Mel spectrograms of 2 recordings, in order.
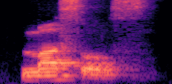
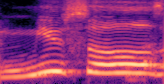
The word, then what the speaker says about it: MUSECLS: I'm so happy it's muscles because I'm like, would we say mucil?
